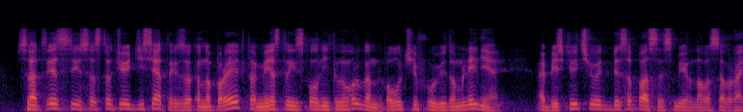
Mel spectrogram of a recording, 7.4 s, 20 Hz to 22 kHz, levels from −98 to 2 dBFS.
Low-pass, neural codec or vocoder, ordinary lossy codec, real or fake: none; codec, 16 kHz, 0.8 kbps, ZipCodec; none; fake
